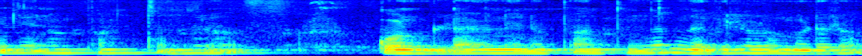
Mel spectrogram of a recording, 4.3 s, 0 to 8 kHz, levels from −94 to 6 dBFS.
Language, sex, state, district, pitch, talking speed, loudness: Kannada, female, Karnataka, Belgaum, 170 Hz, 85 wpm, -32 LUFS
